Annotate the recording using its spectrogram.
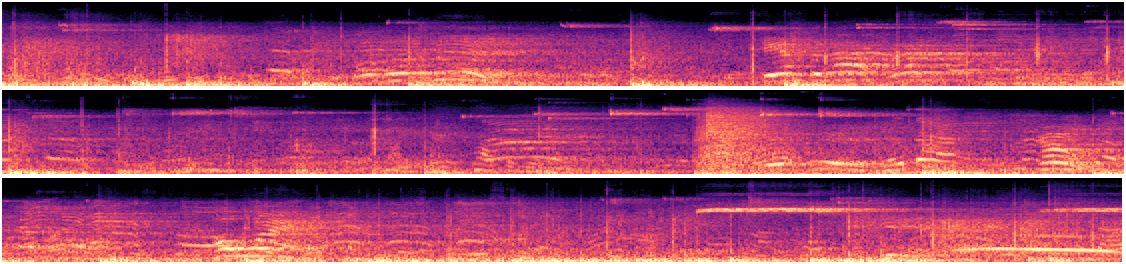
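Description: A basketball bounces on a hardwood floor in a large echoing gym.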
